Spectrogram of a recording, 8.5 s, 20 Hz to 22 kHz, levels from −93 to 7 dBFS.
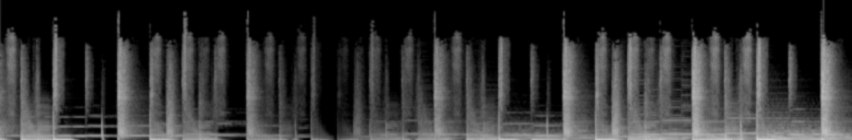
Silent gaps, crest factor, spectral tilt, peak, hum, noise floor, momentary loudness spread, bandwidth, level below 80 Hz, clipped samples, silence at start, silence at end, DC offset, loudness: none; 20 dB; -4 dB/octave; 0 dBFS; none; -41 dBFS; 20 LU; 18.5 kHz; -22 dBFS; under 0.1%; 0 s; 0 s; under 0.1%; -20 LUFS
